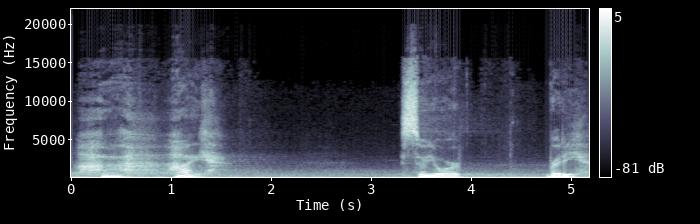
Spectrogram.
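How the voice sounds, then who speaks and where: A determined young heroine in a game cutscene. She is plain-spoken and practical, getting straight to business, with music clearly heard underneath. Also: on the low side, drawn-out words. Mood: direct, focused. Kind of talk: scripted game cutscene dialogue.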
